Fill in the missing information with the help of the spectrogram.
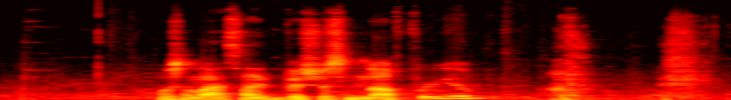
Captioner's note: snickers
